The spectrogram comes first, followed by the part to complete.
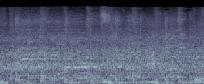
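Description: Football stadium crowd noise from the match broadcast, a dense steady roar, with a background music track playing on underneath.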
